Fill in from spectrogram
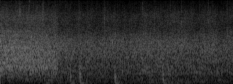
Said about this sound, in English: Thank you very much, members of the Academy, and thank all of you who applauded.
